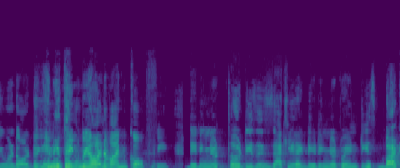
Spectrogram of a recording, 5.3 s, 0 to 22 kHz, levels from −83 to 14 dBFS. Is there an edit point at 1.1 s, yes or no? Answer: no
